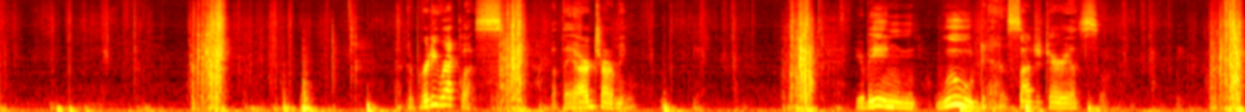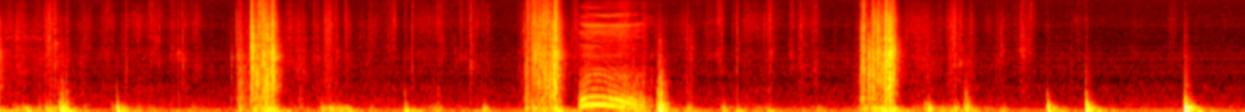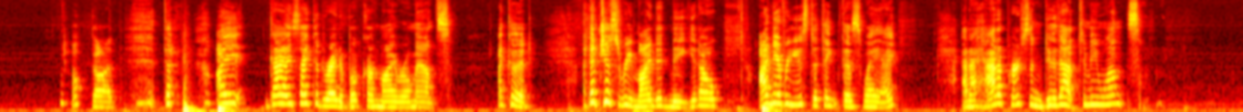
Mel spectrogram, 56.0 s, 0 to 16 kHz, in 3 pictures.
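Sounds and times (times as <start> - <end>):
cards shuffling rush: 0.0 - 5.7, 7.4 - 8.2, 10.0 - 12.6, 16.5 - 27.4, 28.3 - 34.2
cards riffling: 2.8 - 3.7, 10.5 - 12.5, 18.1 - 19.6, 20.9 - 23.1, 26.5 - 27.4, 31.5 - 32.4
soft taps of cards: 3.6 - 5.8, 9.8 - 11.3, 18.9 - 26.9.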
